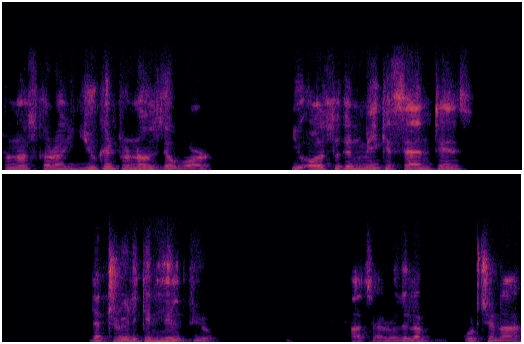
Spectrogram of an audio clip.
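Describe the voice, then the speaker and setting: A man's voice: a little high, animated, slow, long pauses, a little mellow. A man teaching children pronunciation in an online class. He drills sounds and keeps asking whether the students understand, switching between Bengali and English.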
